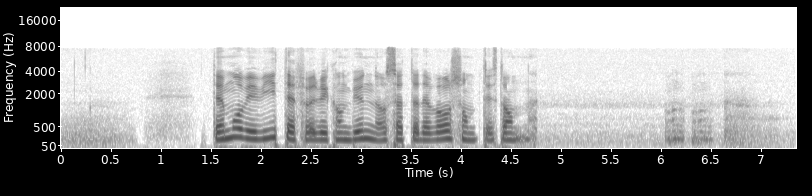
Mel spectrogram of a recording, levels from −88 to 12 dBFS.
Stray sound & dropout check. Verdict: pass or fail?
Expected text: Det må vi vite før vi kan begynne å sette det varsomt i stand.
fail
